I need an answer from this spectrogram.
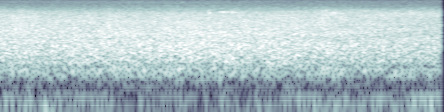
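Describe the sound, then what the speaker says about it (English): Near waterfalls in Glynneath, South Wales, a stream rushes close by as a loud, unbroken roar with no voices. "you can probably hear the stream in the background"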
